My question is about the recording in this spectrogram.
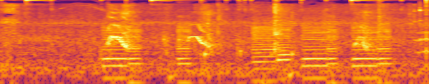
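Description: Background music with a repeating melody, over which an Asian small-clawed otter gives three short, high squeaks that fall in pitch.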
